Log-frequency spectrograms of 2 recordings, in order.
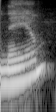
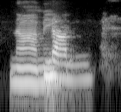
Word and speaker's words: NAMI: In my research, and I researched an organization called NAM, the National Alliance of Mental Illness. NAMI, yes. Okay, NAMI. yeah. And how do you pronounce it? NAMI.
